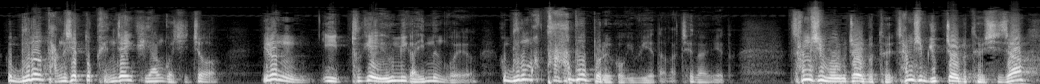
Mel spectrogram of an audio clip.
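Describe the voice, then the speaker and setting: A man's voice: on the high side, big pitch swings, a little fast, slightly rough, poor audio. A man preaching a sermon, questioning the congregation and reading scripture aloud with emphatic rises. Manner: asks the congregation questions, loud emphatic peaks.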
